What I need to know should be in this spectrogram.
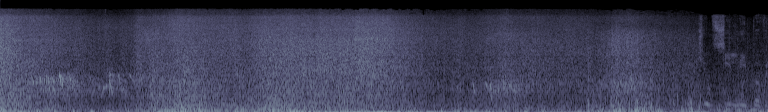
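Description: A strong wind howls.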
